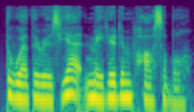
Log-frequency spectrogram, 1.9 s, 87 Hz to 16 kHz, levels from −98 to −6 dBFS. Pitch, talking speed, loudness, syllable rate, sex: 165 Hz, 215 wpm, -16 LUFS, 6.0 syllables/s, female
